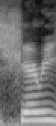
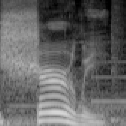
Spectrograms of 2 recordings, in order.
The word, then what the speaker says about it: Sherry: He pronounces Sherry Shirley. That's That's just the wrong pronunciation. That's just That's it has an extra L.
